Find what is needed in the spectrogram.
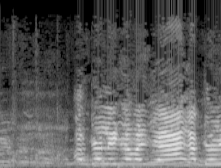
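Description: Excited voices of a group of adults: after a brief lull, shouting and a high-pitched, wavering squeal break out about three-quarters of a second in.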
